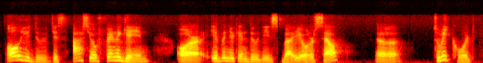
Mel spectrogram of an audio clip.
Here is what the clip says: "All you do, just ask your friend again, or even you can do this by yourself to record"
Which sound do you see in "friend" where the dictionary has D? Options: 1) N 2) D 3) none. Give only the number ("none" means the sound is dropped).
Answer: 3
